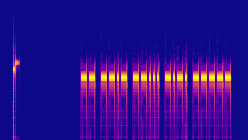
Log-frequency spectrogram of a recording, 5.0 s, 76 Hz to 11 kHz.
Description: Morse code, heard as a keyed tone, about 30 wpm, 700 Hz. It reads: MQ7C0
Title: Code Groups - 5 Letter:Numbers - 30wpm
